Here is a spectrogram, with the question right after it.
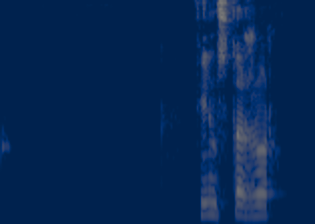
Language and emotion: Russian, neutral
